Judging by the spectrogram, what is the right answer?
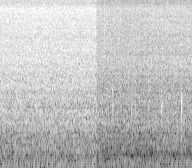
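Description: Nile perch fries in a pot with a loud, steady sizzling hiss that drops slightly in level partway through and continues without talk.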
